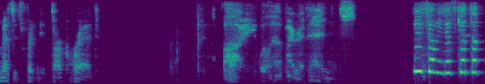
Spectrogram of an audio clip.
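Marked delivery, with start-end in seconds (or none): 3.4-5.4 slow, chilling whisper; menacing whisper. A narrator's reading. Reads a chilling written threat. 6.2-7.2 very high, loud squeak. A narrator's reading. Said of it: "squeaked Mabel".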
